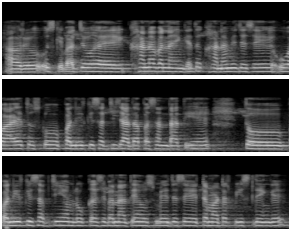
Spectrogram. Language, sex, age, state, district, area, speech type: Hindi, female, 45-60, Uttar Pradesh, Bhadohi, rural, spontaneous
